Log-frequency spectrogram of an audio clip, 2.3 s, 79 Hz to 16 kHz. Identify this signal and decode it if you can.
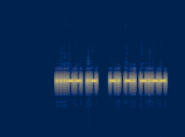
Morse code, heard as a keyed tone, about 51 wpm, 700 Hz. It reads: 3A NNY
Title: Field Day Exchanges - 50wpm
